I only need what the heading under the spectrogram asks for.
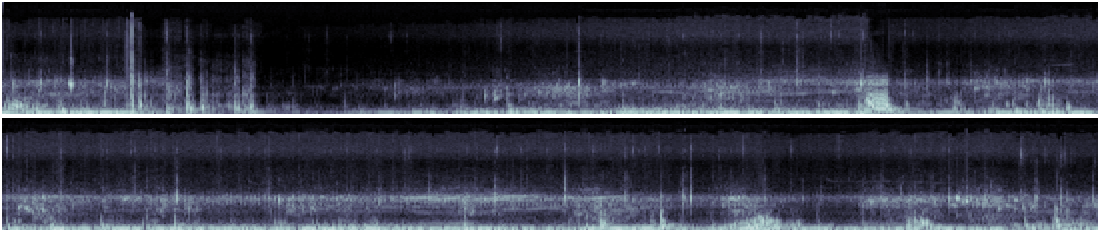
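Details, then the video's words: Underwater off Kihei, Maui, near Charley Young Beach, whales sing a layered chorus of sliding, wavering tones. Sharp crackling clicks and deep water rumble run beneath, with a brief quiet dip early on. "snorkeling to the Whale Song!"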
